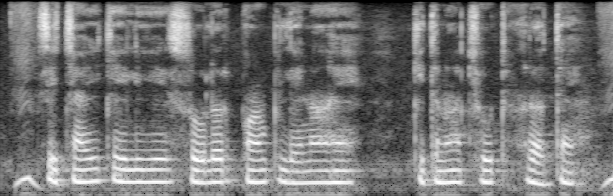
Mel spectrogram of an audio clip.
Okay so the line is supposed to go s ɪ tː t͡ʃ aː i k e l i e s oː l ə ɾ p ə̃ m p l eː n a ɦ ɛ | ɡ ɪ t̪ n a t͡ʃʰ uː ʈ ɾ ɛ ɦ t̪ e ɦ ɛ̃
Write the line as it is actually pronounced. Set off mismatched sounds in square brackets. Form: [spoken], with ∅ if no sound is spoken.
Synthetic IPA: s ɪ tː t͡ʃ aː i k e l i e s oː l ə ɾ p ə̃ m p l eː n a ɦ ɛ | [k] ɪ t̪ n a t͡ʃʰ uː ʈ ɾ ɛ ɦ t̪ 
